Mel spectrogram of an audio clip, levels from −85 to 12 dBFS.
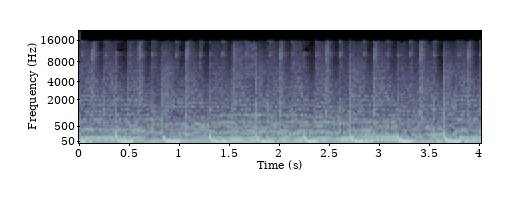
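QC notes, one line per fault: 2.54 s, repeated buffer: new audio did not reach the output in time, so the device played its last block again, twice more, giving three back-to-back copies of a piece only about 1.33 ms long, which fits a 64-sample buffer. The copies are so short that they are not heard as a stutter. The hard joins where each copy restarts give a brief click or buzz, and essentially no audio is lost.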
